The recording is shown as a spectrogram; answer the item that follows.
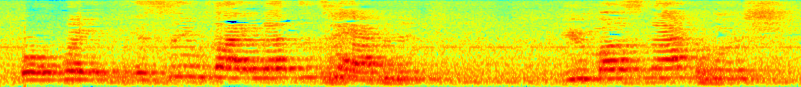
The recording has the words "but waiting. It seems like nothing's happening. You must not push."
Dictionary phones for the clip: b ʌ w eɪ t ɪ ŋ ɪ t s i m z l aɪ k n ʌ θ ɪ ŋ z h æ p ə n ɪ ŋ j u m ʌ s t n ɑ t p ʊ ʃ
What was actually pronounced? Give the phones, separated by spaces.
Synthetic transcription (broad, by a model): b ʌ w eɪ ɪ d ɪ t s i m z l aɪ k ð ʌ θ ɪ z h æ p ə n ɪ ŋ j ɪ m ʌ s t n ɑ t p ʊ ʃ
